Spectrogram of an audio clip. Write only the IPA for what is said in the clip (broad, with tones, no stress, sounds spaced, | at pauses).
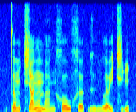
t̪ ə˧ m t͡ɕ a˨˦ ŋ m a̤˨˩ ŋ x o˧ w x əː˨˩ k̚ ɣ ɨ̤˨˩ ŋ l ə̰˧˥ j t͡ɕ ḭ˧˥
